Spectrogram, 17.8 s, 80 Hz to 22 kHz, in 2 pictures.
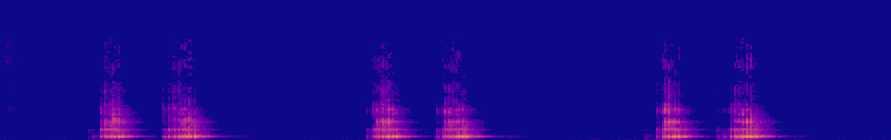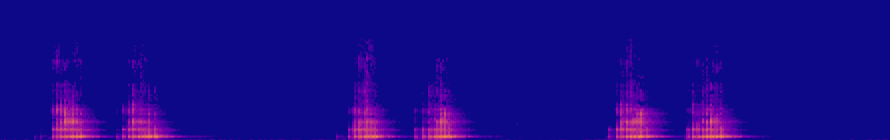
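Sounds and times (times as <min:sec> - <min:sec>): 
big frog sound healing instrument: 0:00.9 - 0:02.3, 0:03.6 - 0:05.0, 0:06.5 - 0:07.9, 0:09.4 - 0:10.8, 0:12.3 - 0:13.8, 0:15.0 - 0:16.5.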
